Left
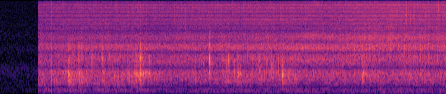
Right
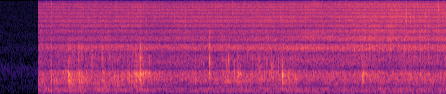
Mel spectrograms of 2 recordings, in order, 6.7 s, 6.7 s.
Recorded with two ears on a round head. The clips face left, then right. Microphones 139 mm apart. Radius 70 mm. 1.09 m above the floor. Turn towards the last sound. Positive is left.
turn(degrees=-40)  # may be behind; listen again after turning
